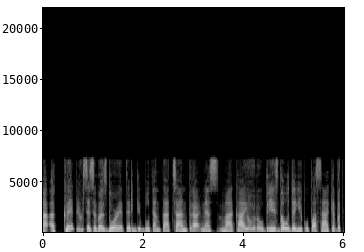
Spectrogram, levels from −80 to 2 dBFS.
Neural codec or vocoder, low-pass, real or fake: codec, 16 kHz, 0.5 kbps, X-Codec, HuBERT features, trained on general audio; 7.2 kHz; fake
